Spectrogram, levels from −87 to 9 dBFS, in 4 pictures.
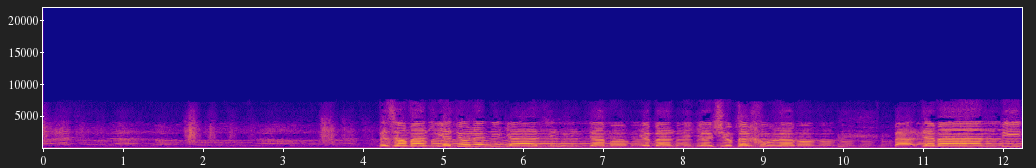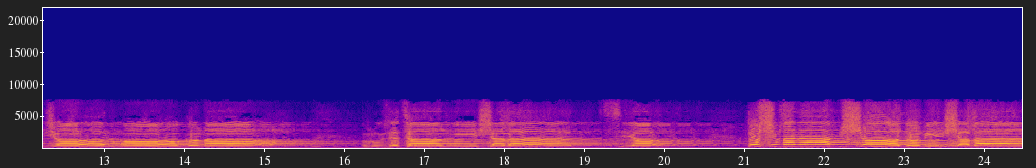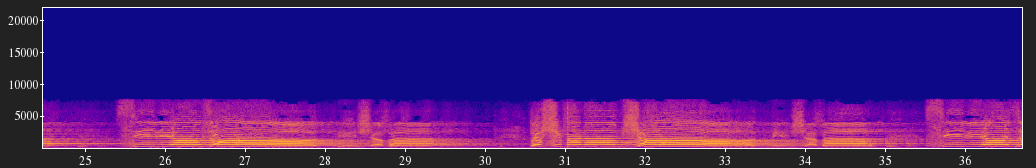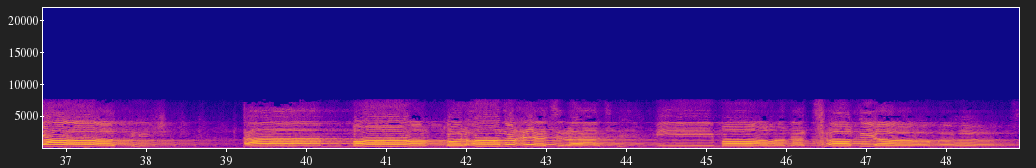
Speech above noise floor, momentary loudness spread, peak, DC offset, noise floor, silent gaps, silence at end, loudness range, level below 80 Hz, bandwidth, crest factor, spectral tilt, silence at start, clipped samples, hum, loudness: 31 dB; 19 LU; 0 dBFS; under 0.1%; -44 dBFS; none; 0 s; 10 LU; -62 dBFS; 8 kHz; 14 dB; 1 dB/octave; 0 s; under 0.1%; none; -13 LUFS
